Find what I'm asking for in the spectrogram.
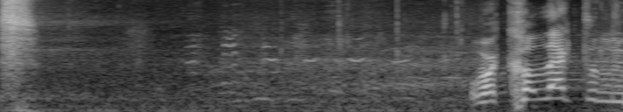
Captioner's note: laughter; cheering and applause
